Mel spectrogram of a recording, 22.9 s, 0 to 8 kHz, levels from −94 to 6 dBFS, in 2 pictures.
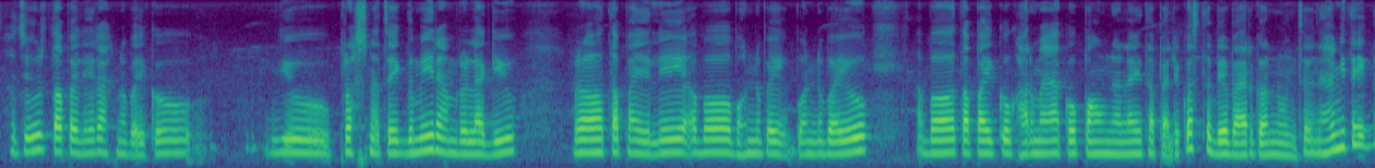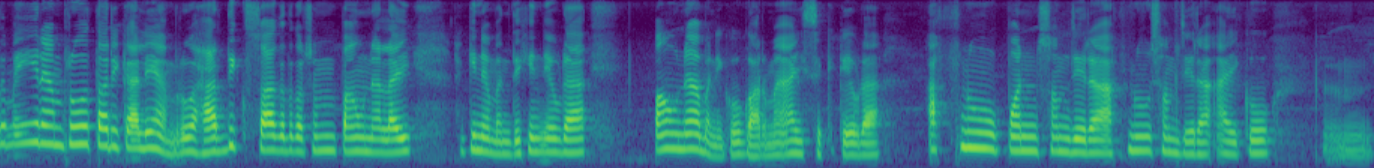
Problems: none marked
